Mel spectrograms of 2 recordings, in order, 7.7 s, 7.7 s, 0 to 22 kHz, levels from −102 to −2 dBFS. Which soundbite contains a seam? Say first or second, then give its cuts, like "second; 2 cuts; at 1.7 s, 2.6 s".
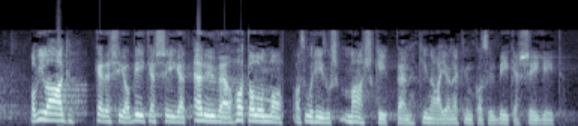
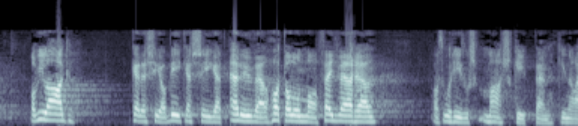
first; 2 cuts; at 1.1 s, 3.8 s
